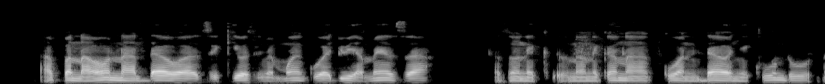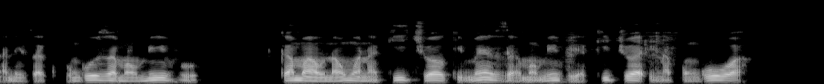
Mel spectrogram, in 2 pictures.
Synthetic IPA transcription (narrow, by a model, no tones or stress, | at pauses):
ha̰panaɔnaɗawazikiwazimɛmwaɡwaʄuːjamɛza | zinaɔnɛkanakuwaniɗawaɲikʰunduna̰niza̰kupuŋɡuzamaumivu | kamaunaumwana̰kit͡ʃwaukḭmɛza̰ma̰ṵmivuja̰kit͡ʃwaʔina̰puŋɡua̰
